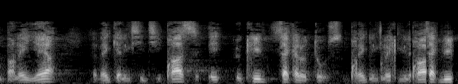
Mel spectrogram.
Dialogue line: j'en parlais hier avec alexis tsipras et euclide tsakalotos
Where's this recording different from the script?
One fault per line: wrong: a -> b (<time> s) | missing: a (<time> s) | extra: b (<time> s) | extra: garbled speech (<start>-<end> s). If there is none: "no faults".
extra: garbled speech (3.4-4.5 s)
